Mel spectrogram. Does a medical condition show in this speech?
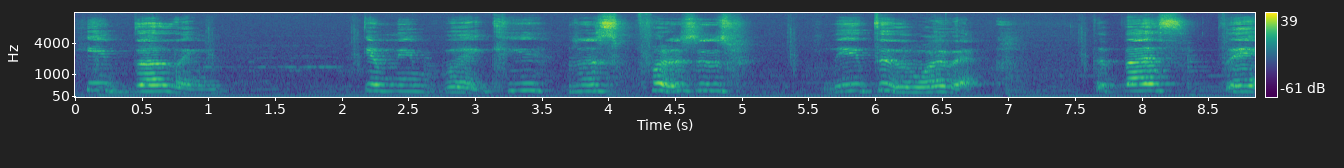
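Yes: cerebral palsy; scoliosis, lordosis, spinal fusion rods C1 to tailbone.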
